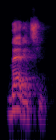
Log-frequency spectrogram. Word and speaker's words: Berici: Am I pronouncing that the right way? Berici.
